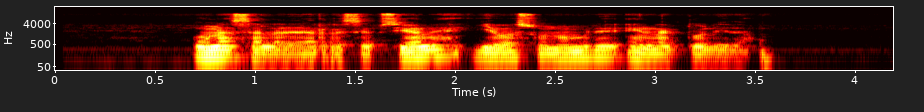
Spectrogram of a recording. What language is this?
Spanish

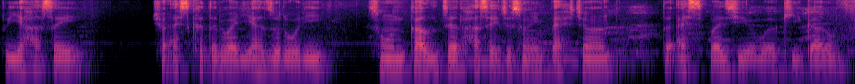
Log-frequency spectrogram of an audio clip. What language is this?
Kashmiri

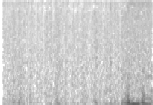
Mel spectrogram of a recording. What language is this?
Spanish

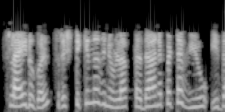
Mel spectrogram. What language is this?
Malayalam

